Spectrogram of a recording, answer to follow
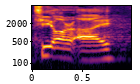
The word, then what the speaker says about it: Trinary: It's T-R-I-N-A-R-Y. Trinary, like 3 naries. All right, so trinary software is a technically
